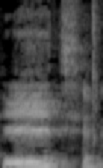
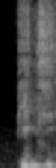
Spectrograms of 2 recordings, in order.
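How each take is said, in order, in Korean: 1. 첫 모음을 길게 늘여요. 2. 첫 모음은 짧고 끊어져요. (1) "좀 길게 해주세요" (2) "발음이 좀 이상합니다만"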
